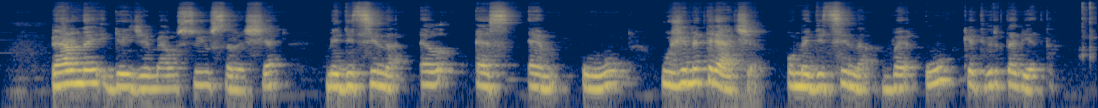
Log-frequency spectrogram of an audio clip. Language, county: Lithuanian, Vilnius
